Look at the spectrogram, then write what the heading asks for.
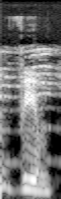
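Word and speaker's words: whim: उसके बाद डब्ल्यू आई यानी कि वी, एम को माँ पढ़े यानी कि विम। हमेशा जब भी आई होता है तो उसको एकदम जल्दी बोलते हैं, विम, वीव नहीं बोलना।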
